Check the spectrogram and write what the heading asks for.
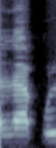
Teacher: قاف یہ حروف مستعلیہ میں سے ہے، اس کو پور یعنی موٹا پڑھیں گے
